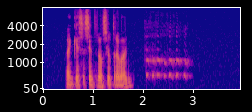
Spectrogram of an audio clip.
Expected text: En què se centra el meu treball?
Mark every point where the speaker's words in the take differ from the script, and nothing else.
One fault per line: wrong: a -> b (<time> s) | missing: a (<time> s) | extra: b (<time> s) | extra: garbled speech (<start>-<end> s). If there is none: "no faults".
wrong: meu -> seu (1.3 s)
